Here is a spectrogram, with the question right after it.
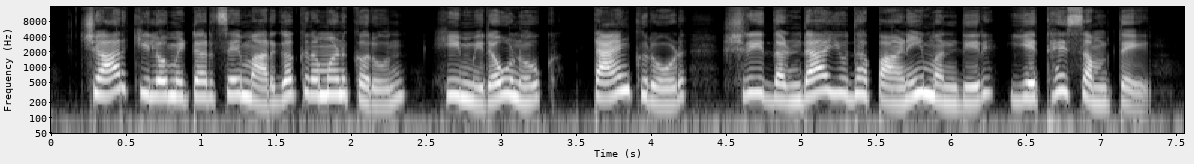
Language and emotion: Marathi, neutral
